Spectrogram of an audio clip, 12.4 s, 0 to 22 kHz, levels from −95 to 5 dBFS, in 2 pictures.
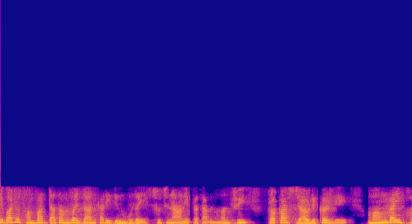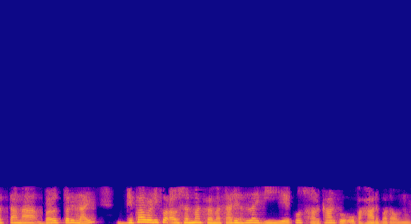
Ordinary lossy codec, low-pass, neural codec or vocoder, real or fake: AAC, 16 kbps; 3.6 kHz; codec, 24 kHz, 0.5 kbps, DualCodec; fake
